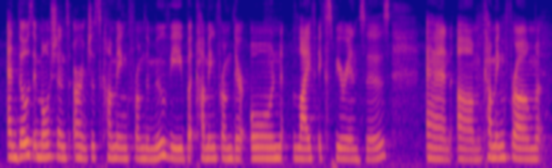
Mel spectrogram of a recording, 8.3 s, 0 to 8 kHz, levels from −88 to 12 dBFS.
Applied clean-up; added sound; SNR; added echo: none; none; none; none.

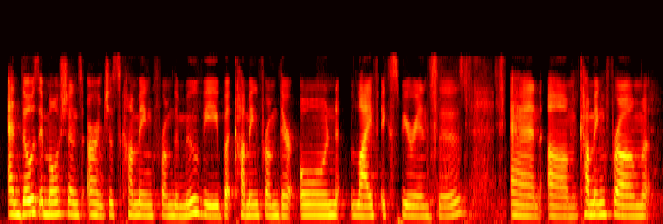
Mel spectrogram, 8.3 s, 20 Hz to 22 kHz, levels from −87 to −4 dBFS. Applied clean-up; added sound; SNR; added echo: neural separator model SepFormer DNS4.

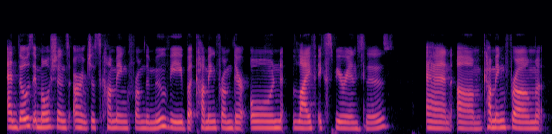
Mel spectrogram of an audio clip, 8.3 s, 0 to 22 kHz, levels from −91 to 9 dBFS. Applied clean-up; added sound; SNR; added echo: neural mask model DeepFilterNet 3.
